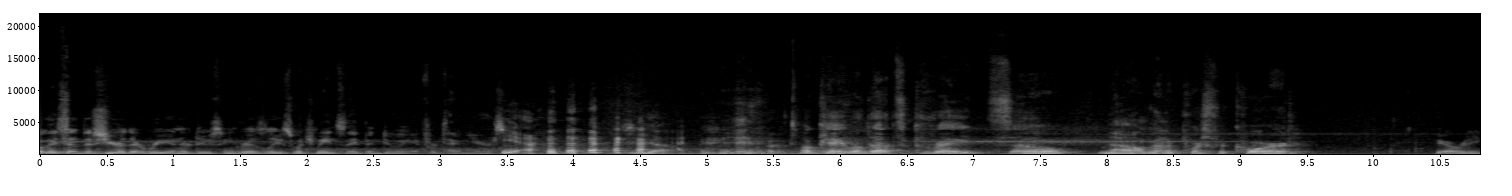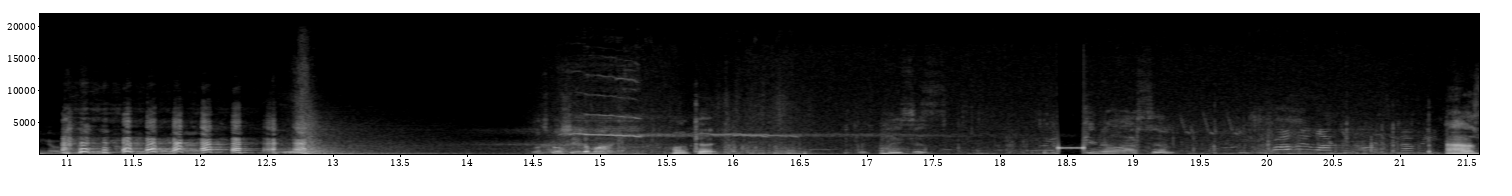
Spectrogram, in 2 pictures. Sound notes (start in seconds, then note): 3.5 laughing; 12.0 laughing; 12.4 dramatic music; 18.4 beep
